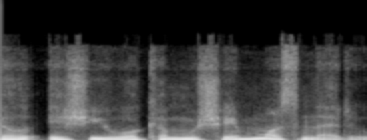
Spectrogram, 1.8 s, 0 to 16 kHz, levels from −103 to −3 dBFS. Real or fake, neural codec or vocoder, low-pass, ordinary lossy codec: fake; codec, 16 kHz in and 24 kHz out, 0.9 kbps, LongCat-Audio-Codec, four codebook decoder; 10.8 kHz; Opus, 24 kbps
